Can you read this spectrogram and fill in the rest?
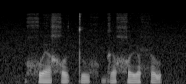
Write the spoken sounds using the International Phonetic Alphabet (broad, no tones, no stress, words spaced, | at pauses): χʷɛχu tuxʷɡøχ ʉħu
